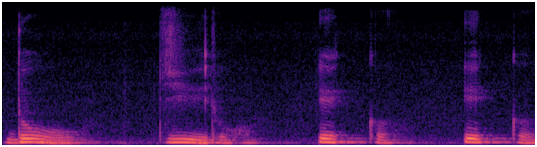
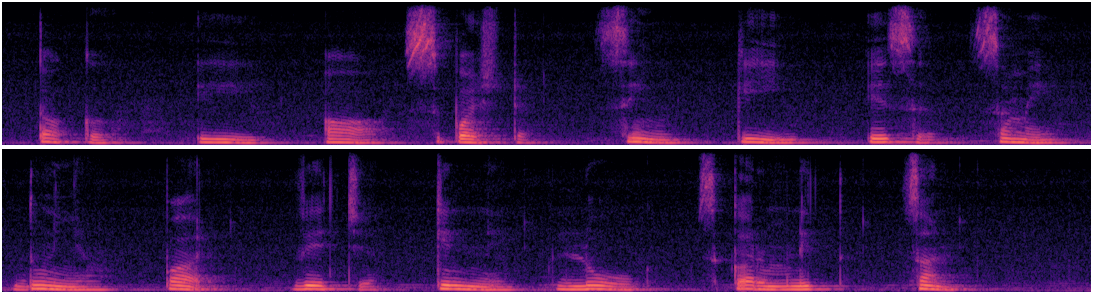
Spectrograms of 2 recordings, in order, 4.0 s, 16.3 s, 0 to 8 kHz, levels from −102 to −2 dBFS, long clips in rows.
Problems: constant background noise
